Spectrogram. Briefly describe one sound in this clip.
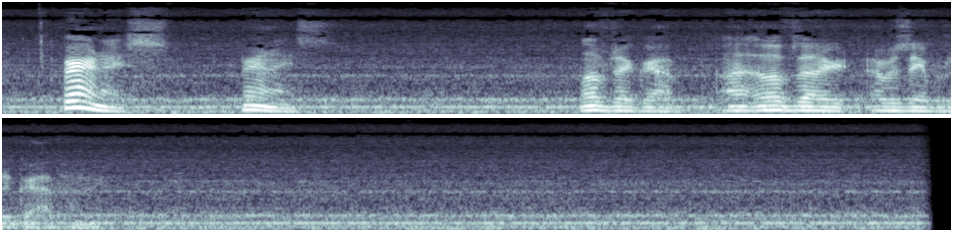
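A blower fan hums steadily.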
